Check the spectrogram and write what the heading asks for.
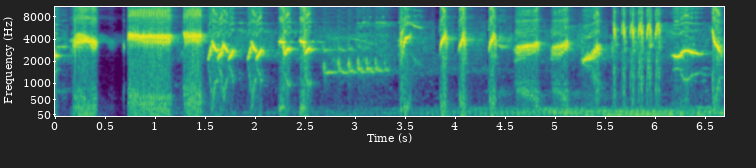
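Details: Gacor song of jalak suren, the Asian pied starling, as tutor material for caged songbirds: harsh buzzy bursts, a short pulsed trill, then a long series of sharp whistled chips and slurs over faint low rumble.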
